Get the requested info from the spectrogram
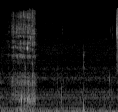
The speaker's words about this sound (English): I have my drink in my hand right now, okay? I'm just gonna sip it, okay?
